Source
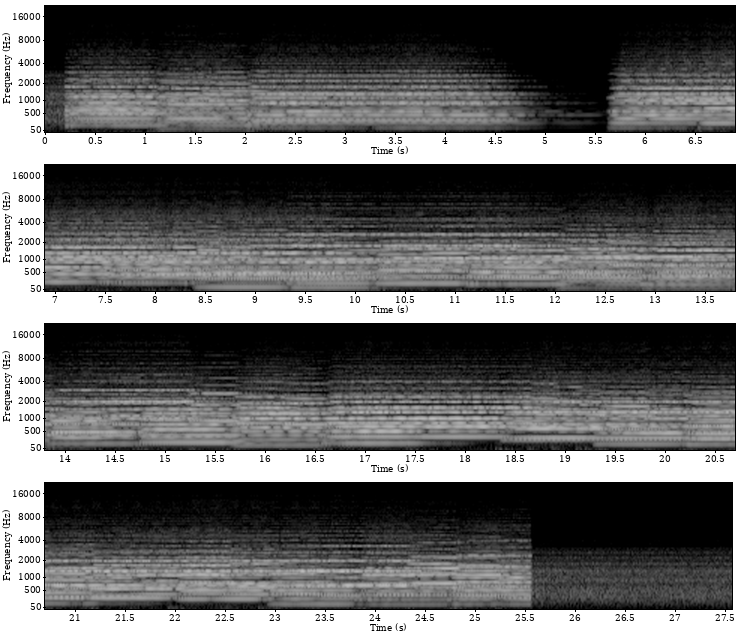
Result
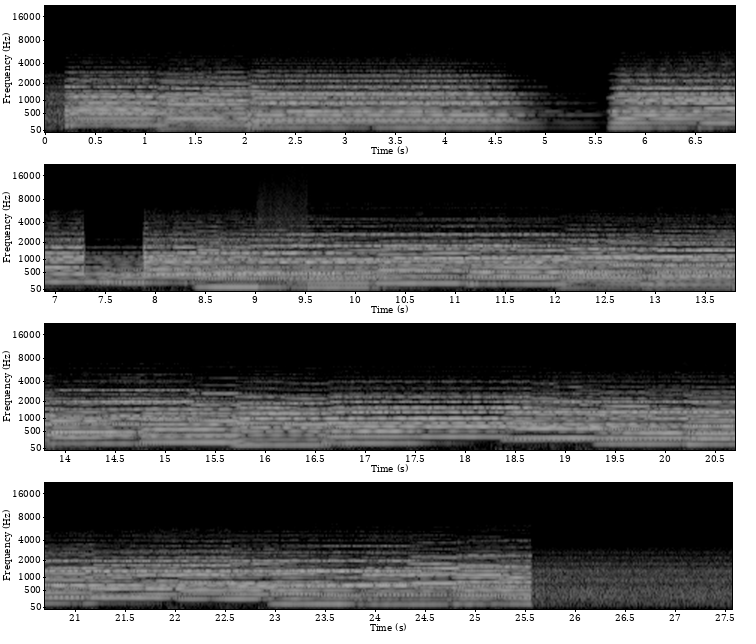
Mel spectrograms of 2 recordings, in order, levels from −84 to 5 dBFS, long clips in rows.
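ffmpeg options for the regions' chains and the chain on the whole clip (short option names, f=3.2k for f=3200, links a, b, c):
-filter_complex "[0:a]asettb=1/sr,asplit=3[a][b][c];[a]atrim=end=7.294[d];[b]atrim=start=7.29:end=7.89,asetpts=PTS-STARTPTS,afade=t=in:d=0.004:c=qsin,afade=t=out:st=0.596:d=0.004:c=qsin,lowpass=f=250:t=q:w=2.3,lowshelf=f=160:g=-9.5[e];[c]atrim=start=7.886[f];[d][e]acrossfade=d=0.004:c1=hsin:c2=qsin[g];[g][f]acrossfade=d=0.004:c1=qsin:c2=hsin,asettb=1/sr,asplit=3[h][i][j];[h]atrim=end=9.024[k];[i]atrim=start=9.02:end=9.53,asetpts=PTS-STARTPTS,afade=t=in:d=0.004:c=qsin,afade=t=out:st=0.506:d=0.004:c=qsin,lowshelf=f=240:g=-10.5,acrusher=bits=5:mix=0:aa=0.5[l];[j]atrim=start=9.526[m];[k][l]acrossfade=d=0.004:c1=hsin:c2=qsin[n];[n][m]acrossfade=d=0.004:c1=qsin:c2=hsin,lowpass=f=2.2k:p=1,equalizer=f=110:t=o:w=0.68:g=10,acompressor=threshold=-27dB:ratio=6"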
